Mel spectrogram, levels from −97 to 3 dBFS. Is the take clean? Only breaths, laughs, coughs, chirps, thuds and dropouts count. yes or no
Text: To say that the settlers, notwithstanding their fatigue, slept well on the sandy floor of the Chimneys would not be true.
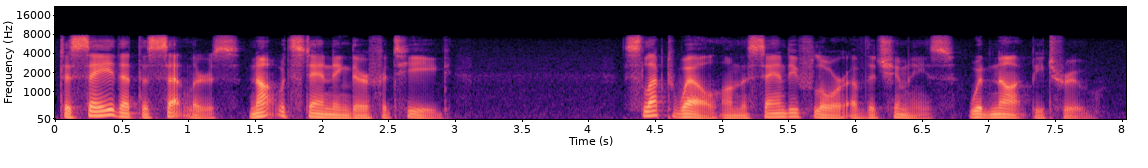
yes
